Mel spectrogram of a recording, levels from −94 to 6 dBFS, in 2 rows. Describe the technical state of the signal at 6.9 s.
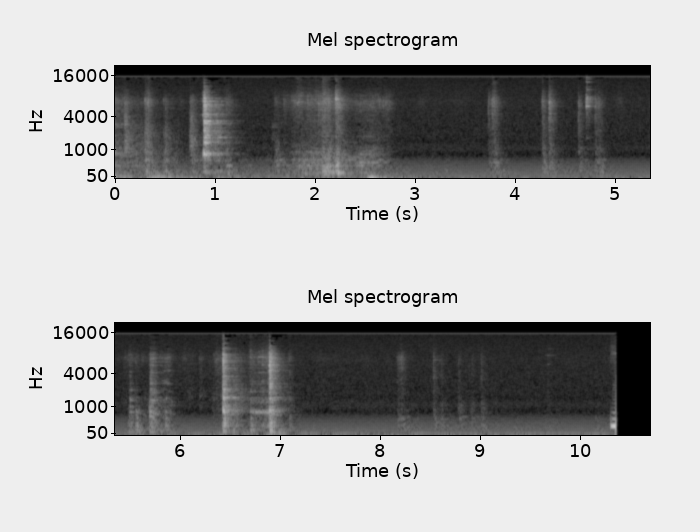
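At 6.9 s, video or display buzz sits under the sound, as it does for the whole clip. A screen or video cable is leaking into the audio path. It gives a 50 Hz buzz with hash above it, plus a thin 15.6 kHz line tone, roughly 25 dB below the sound.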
